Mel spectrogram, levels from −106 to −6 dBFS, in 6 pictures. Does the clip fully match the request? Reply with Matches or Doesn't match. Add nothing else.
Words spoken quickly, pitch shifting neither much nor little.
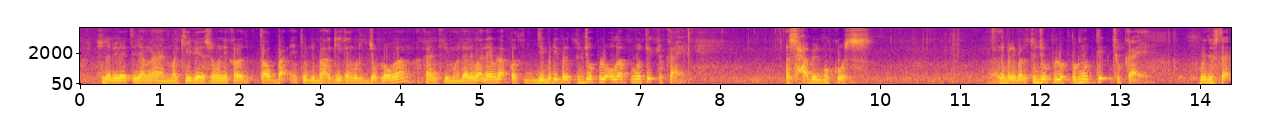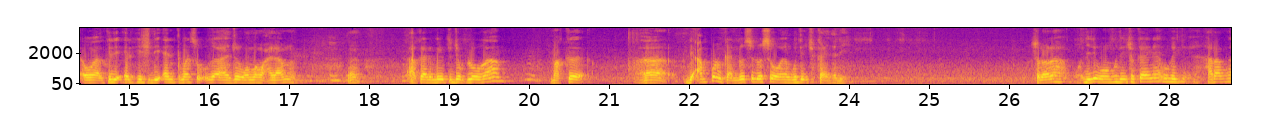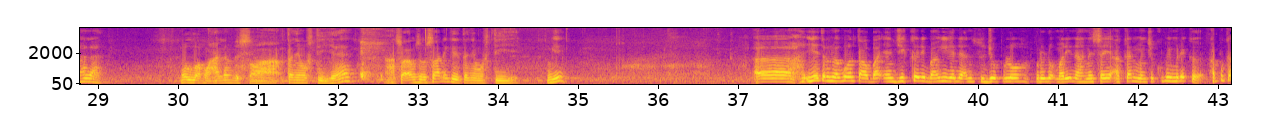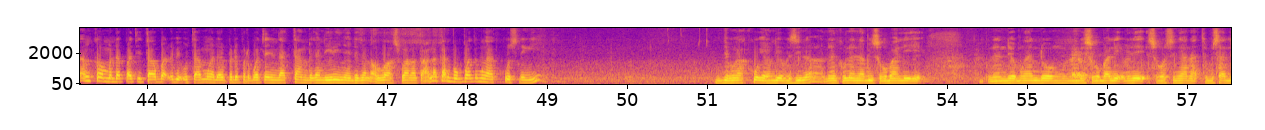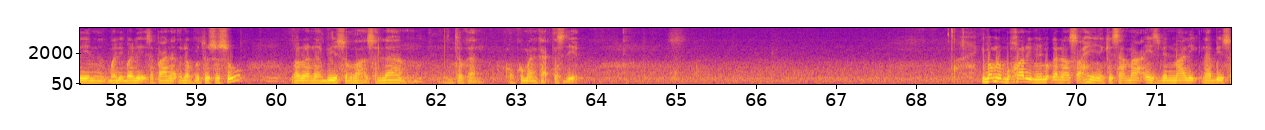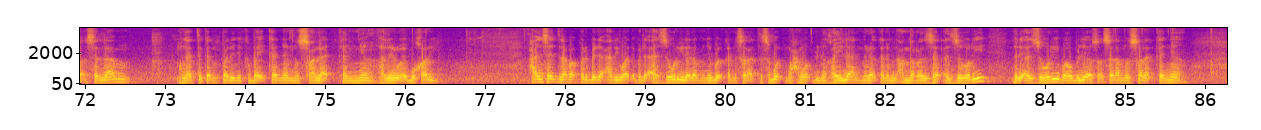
Doesn't match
